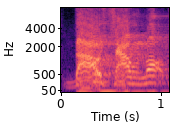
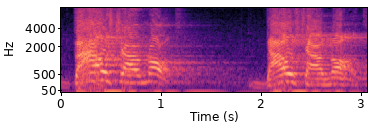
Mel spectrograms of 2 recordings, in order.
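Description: First: Loud stern commandment; commanding shout. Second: Slow shouted commandment, word by word; slow booming law; slow loud command. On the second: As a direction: drag out each word as a stern decree. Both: Acted. Preacher voicing the law's command.

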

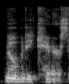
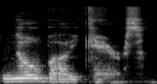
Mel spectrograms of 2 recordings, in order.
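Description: First: Said in the usual way. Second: Each word slow and weighty; slow it right down so it sinks in; slow emphatic. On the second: Retold or imitated. Teacher repeating a friend's advice, slow and emphatic. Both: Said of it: "And this is the truth".

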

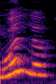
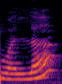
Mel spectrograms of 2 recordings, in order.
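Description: First: والله high and loud, falling; scornful refusal. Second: والله in usual pitch, rising at the end; questioning والله. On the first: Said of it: "I'm saying". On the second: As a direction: ask والله as "really?". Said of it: "I'm not saying". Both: Shown as a demonstration.

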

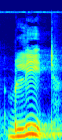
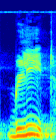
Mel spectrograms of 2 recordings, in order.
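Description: The two takes are said the same way.

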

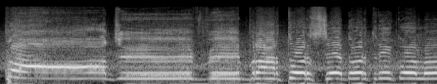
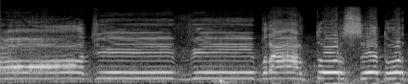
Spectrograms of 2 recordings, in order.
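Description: First: Loud held celebration call; explosive goal commentary. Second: Long held goal cry; explosive goal commentary. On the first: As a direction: shout for the fans. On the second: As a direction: stretch each word, shouting. Goal celebration call. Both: Real, not acted.

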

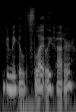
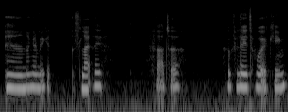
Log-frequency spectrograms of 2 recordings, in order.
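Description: First: Said in the usual way. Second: Put-on softly spoken British accent; British accent with dropped r's. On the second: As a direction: slip into a playful British accent. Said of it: "I have a British accent right now".

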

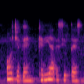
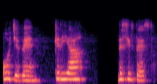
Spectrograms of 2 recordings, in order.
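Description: First: A soft echo of the line at the same rhythm; shadowing softly. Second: The actor's line as the film plays it. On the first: Student repeats the actor's line, softer and at his pace. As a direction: trail right behind the actor, softer. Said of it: "a ese ritmo". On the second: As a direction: deliver it like the actor on screen. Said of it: "Entonces dice". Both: Shown as a demonstration.

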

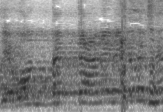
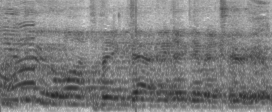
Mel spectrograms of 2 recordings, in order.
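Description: First: Quick, higher question in mock news cadence; newscaster voice off duty. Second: Newscaster voice off duty. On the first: Newscaster at home asking a partner, lightly mocked news rhythm. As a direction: pose it like a hint of a reporter. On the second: Acted. Newscaster confirming with a partner, lightly mocked news rhythm. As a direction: answer it like a hint of a reporter signing off. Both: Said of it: "they drive home from the station like that".

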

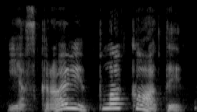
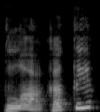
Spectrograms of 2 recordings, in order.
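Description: First: Плакати stressed on the second syllable, пла-КА-ти. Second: Плакати with stress on the first syllable, ПЛА-кати. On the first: Teacher contrasting stress for pupils: пла-КА-ти. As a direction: say плакати as пла-КА-ти, meaning posters. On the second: Teacher contrasting stress for pupils: ПЛА-кати. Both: Shown as a demonstration. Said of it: "змінюється значення слова".

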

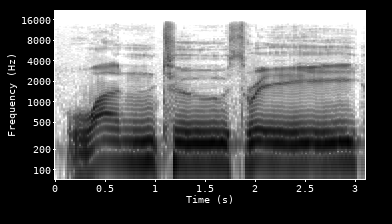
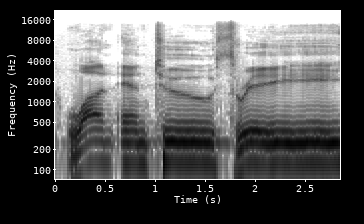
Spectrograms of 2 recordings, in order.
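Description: First: One, two, three counted as beats, evenly; conducting count. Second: One and two, three counted slowly and evenly; slow conducting count. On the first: Choir director counting the beats for singers, evenly. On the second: Choir director counting slowly for singers. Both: Shown as a demonstration. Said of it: "that's how we would count that as we direct".

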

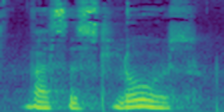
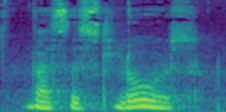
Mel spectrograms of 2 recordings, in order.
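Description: No difference in how they are said.

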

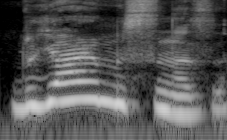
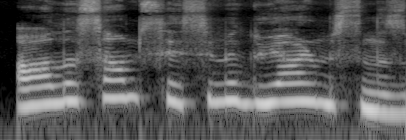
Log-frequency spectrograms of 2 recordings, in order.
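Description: First: Duyar said plainly with the weight on it; teacher isolates duyar; stress on duyar. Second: Slow whispered line with duyar leaned on; hushed poetic reading, duyar stressed; whispered verse, stress on duyar. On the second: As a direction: breathe the line, weight on duyar. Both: Shown as a demonstration. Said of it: "kelimemiz duyar".

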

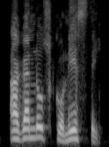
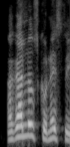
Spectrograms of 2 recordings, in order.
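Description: First: Said in the usual way. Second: "Háganlos" hit louder as a firm instruction; stress on háganlos. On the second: Shown as a demonstration. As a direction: repeat it louder, pushing "Háganlos". (énfasis fuerte en "Háganlos", como orden al grupo)

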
